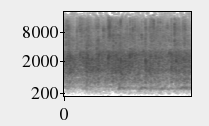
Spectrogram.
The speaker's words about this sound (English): So how about a panelist encouragement round of applause as we begin? Thank you.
